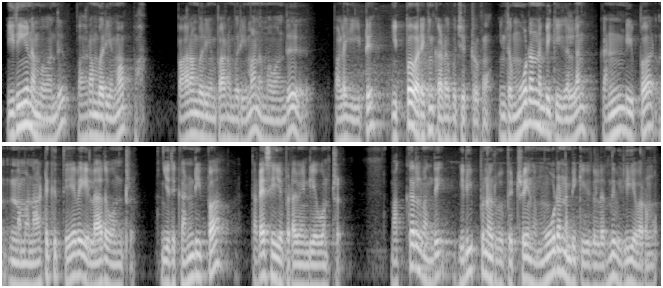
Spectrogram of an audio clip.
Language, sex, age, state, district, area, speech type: Tamil, male, 18-30, Tamil Nadu, Salem, rural, spontaneous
